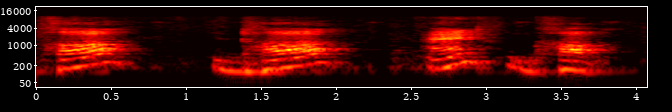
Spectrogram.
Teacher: a sound is pronounced with ha sound assimilated there, then it becomes aspirated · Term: aspirated plosives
